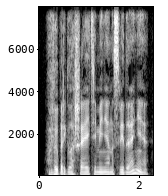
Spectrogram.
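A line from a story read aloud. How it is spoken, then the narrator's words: Laughing. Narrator (Russian): засмеялась седьмая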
